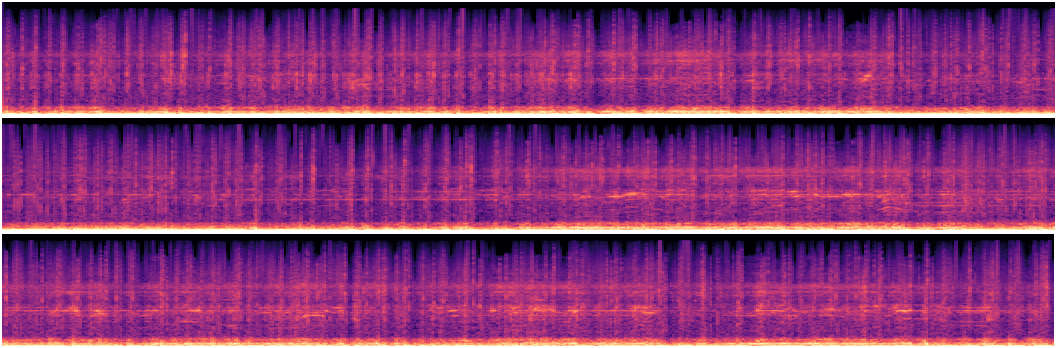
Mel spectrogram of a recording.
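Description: A vehicle driving steadily along a dirt road: a continuous low rumble of engine, tyres on the packed dirt surface and wind on a vehicle-mounted camera.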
